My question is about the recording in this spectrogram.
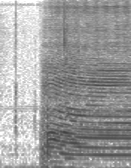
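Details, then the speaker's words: BMW convertible top cycle: a click, then a steady, even pump motor whine as the top rises; normal convertible top pump operation. "you're going to hear another click, and then now your bonnet or your back piece is going to start to go up."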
